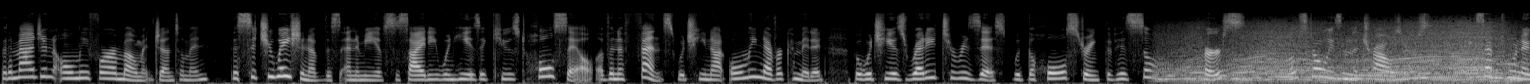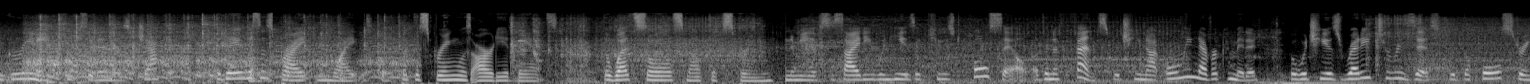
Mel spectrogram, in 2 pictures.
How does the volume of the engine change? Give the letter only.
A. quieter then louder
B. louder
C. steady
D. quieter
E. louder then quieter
D.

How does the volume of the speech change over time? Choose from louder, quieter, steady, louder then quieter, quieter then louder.
steady.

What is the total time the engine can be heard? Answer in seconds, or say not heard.
19 s.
